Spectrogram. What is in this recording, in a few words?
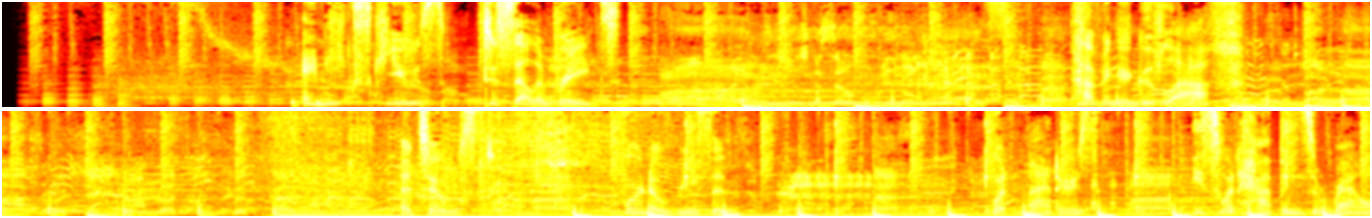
EN pub web, Voix Off Bilingue; cafedeparis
